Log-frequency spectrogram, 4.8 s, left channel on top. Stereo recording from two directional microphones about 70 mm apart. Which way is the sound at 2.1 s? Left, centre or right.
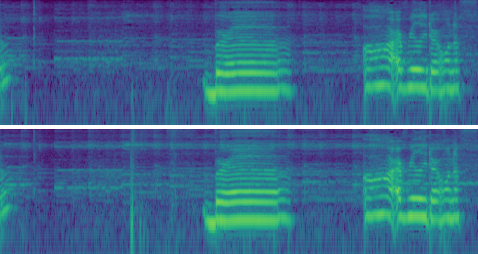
Centre.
